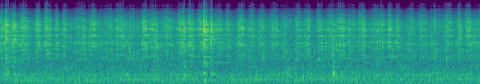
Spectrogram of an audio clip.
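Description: A whisk stirs flour in a pan for country gravy, scraping rapidly and steadily against the metal over a soft sizzle, close and continuous.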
